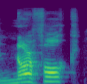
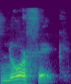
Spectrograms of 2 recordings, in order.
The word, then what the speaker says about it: Norfolk: next week for UFC Norfolk and what's on the Bellator everybody real quick Zayn it's pronounced Norfolk Norfolk whatever I don't care about it's not nor folk don't do the jenia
